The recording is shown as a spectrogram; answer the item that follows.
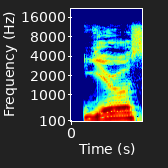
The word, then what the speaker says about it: Gyros: I used to say gyros. Now I say gyros. Right? Yeah. Euros is correct, but I would say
